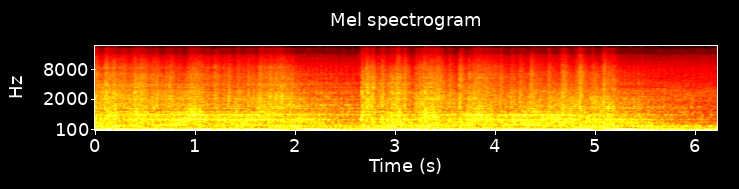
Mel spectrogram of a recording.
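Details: V8 Mercury Comet first run after sitting 31 years, radiator filled, good oil pressure verified: loud, deep V8 rumble rising and falling with throttle blips, firing steady and even; normal running and revving.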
